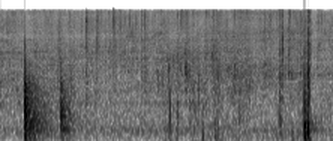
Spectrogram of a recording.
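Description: Egg cooking in a pan over lowered heat for a breakfast burrito, with soft sizzling and a few louder crackling pops and clinks scattered over the short stretch.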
